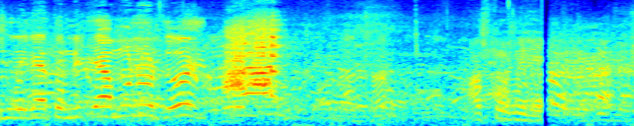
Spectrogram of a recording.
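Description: Geese and ducks honk loudly over busy rural market chatter, with voices talking and calling nearby throughout.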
